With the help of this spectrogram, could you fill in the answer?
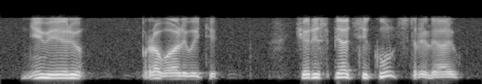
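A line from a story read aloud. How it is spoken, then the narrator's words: Hoarse voice. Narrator (Russian): Потом снова услышали хриплый голос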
